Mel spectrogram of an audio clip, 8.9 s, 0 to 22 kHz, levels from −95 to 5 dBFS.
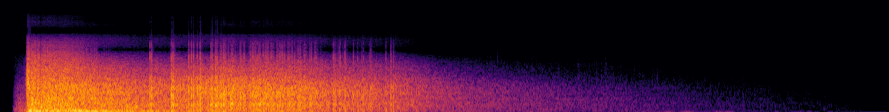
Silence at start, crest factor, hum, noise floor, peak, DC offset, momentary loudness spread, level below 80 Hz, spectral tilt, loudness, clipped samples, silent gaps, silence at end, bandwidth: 0.2 s; 16 dB; none; -88 dBFS; 0 dBFS; under 0.1%; 16 LU; -22 dBFS; -10.5 dB/octave; -15 LUFS; under 0.1%; none; 4.6 s; 5.2 kHz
